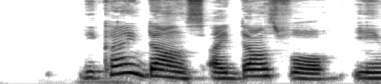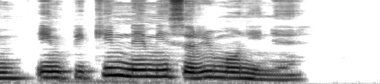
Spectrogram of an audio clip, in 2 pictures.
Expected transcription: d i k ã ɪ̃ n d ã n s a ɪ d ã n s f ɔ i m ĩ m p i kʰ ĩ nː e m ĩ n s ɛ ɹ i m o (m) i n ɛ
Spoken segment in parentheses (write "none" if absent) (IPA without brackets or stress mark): n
